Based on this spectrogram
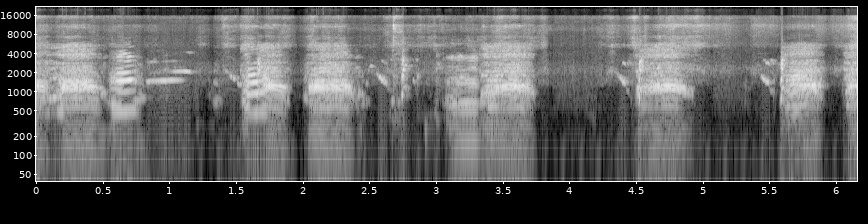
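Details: Geese playing in water give loud, nasal, harmonic honks in bursts of one to three, roughly every second, with short quiet gaps between them.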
